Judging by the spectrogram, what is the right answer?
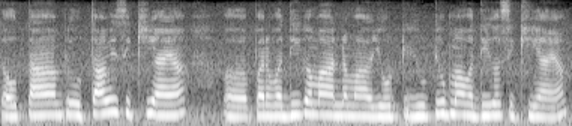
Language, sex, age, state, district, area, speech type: Sindhi, female, 18-30, Maharashtra, Mumbai Suburban, urban, spontaneous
